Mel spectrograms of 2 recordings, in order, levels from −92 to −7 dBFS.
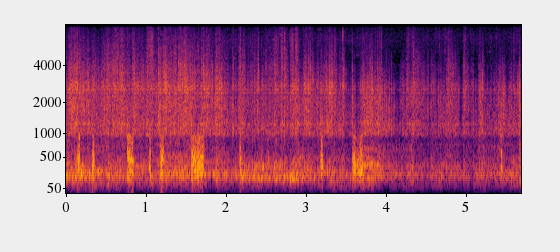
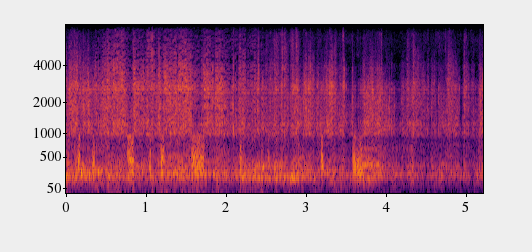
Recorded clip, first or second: first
